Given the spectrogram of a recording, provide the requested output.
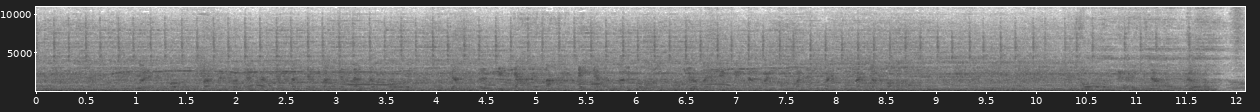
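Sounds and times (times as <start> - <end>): fast drum beat: 0.0 - 11.9
distorted electric guitars: 0.0 - 12.0.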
